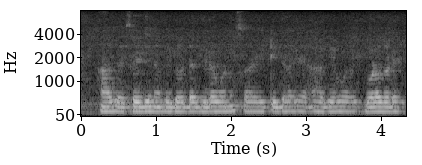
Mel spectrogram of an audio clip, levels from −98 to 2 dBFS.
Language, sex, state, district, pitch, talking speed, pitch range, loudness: Kannada, male, Karnataka, Dakshina Kannada, 135 Hz, 110 wpm, 135-140 Hz, -31 LUFS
